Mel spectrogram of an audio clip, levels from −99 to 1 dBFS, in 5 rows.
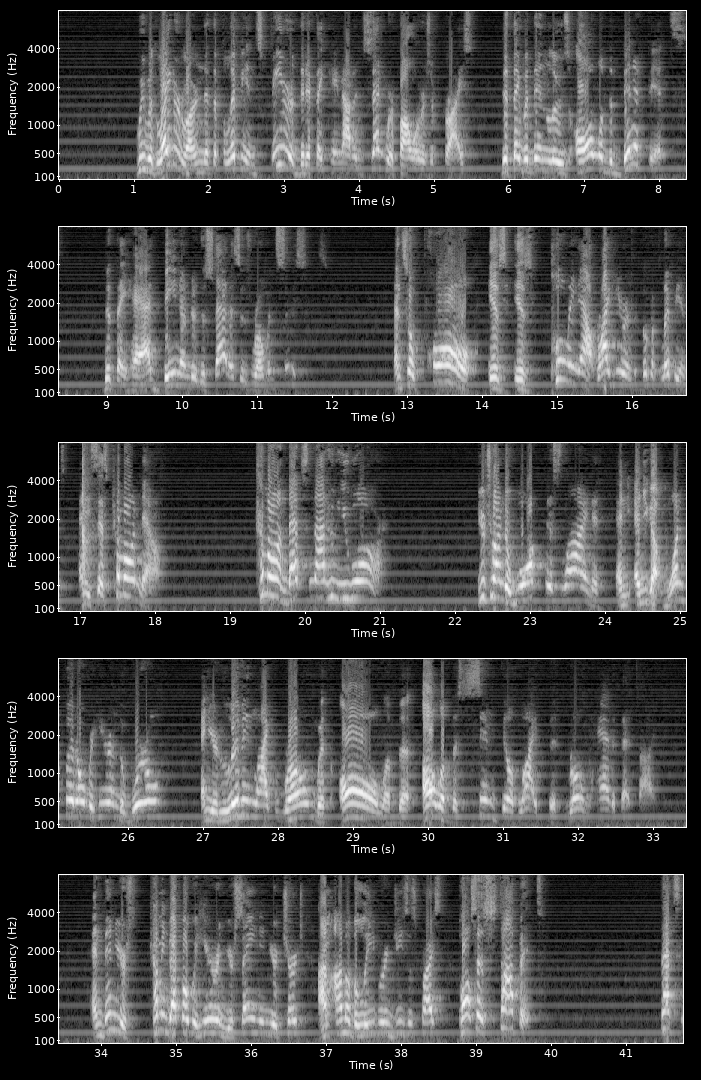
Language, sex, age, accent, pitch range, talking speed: English, male, 50-69, American, 240-295 Hz, 185 wpm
